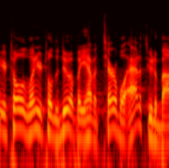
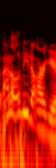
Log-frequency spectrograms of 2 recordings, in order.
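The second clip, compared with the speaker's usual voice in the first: higher-pitched mock exasperation; acted teacher's protest, pitched up; exasperated teacher; 9 semitones higher, much faster than usual. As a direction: push back at an arguing pupil. Teacher answers arguing student.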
